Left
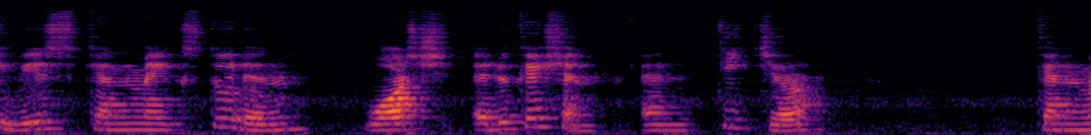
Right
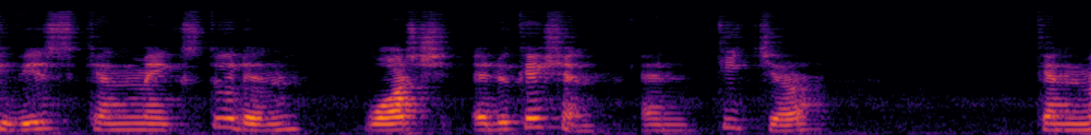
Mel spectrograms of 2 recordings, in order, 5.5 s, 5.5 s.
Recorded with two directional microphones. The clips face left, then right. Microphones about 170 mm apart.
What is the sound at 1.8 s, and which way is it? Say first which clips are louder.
Speech: right 3 dB; 25° right (ahead or behind).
